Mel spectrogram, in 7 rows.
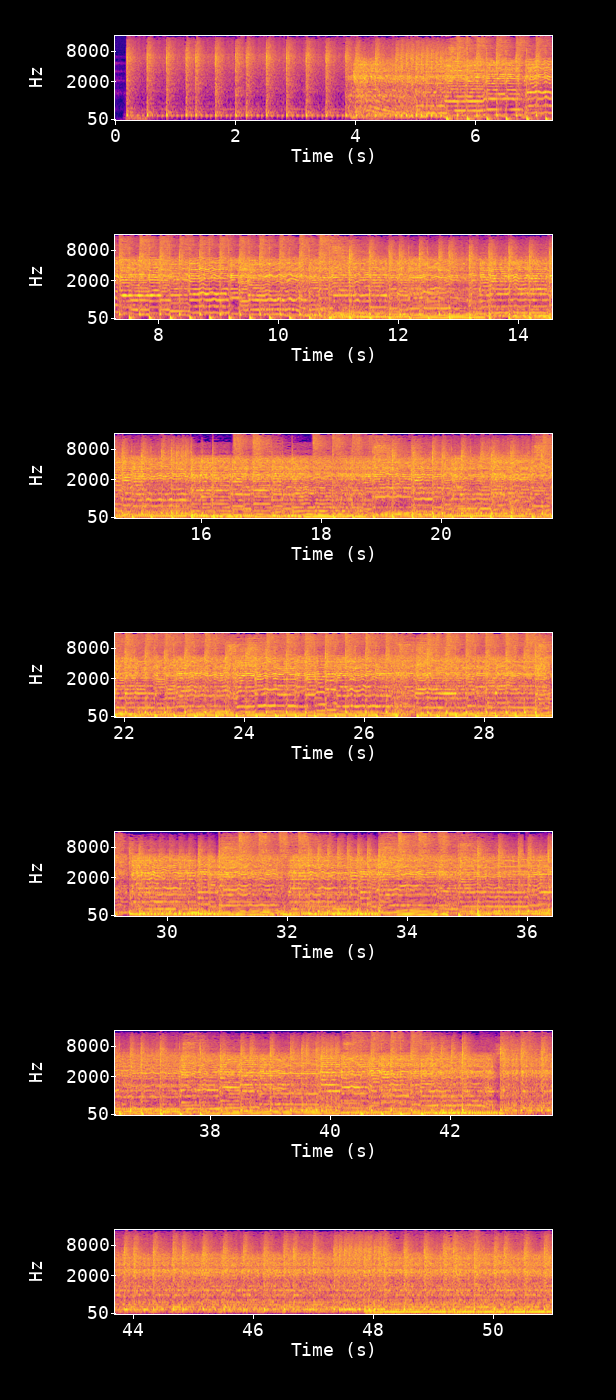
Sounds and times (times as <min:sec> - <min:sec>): Music: 0:00.0 - 0:50.9.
